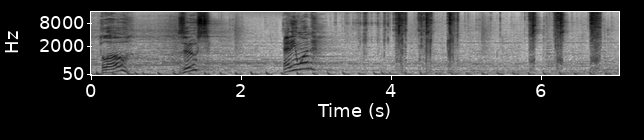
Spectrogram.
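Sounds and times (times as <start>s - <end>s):
speech: 0.1s - 1.7s, 2.5s - 3.2s
flint pieces struck together clicking: 3.3s - 6.9s.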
